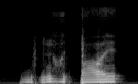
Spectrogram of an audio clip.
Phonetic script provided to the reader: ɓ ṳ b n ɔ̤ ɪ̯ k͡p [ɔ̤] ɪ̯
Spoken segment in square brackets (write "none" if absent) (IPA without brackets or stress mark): ɔ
